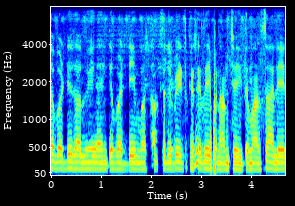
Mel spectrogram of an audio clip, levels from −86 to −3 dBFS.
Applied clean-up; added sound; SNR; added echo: neural mask model Resemble Enhance denoiser.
